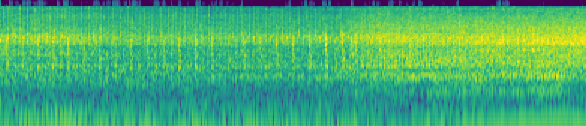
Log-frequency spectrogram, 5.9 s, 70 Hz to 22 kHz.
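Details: Renault Clio 2 engine at steady idle with sharp, fairly regular knocks about four a second riding over it; rhythmic engine knocking, cause not yet known.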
